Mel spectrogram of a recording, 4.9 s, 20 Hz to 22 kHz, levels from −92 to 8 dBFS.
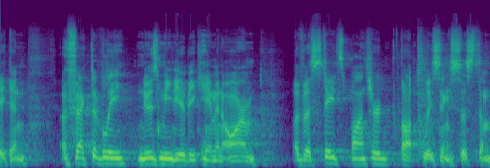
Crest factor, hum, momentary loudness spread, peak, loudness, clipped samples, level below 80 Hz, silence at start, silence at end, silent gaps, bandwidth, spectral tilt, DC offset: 14 dB; none; 8 LU; -6 dBFS; -20 LUFS; under 0.1%; -64 dBFS; 0 s; 0 s; none; 11.5 kHz; -3.5 dB/octave; under 0.1%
